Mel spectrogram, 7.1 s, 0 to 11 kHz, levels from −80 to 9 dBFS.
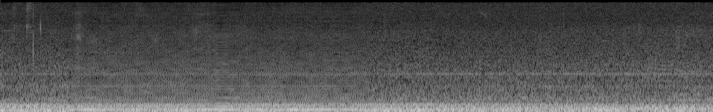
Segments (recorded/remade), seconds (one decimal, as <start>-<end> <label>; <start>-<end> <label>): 0.0-0.7 recorded; 0.7-3.7 remade; 3.7-7.1 recorded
